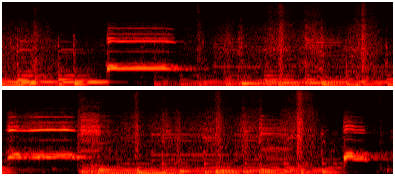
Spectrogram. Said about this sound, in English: It's called a wooden train whistle.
